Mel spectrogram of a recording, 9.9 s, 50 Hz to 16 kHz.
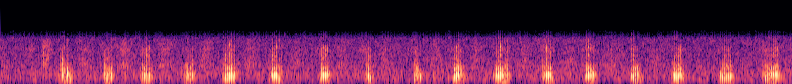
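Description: Rapid, regular, harsh snorting inhalations, about 107 a minute, in one continuous run; a reverse sneezing episode.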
